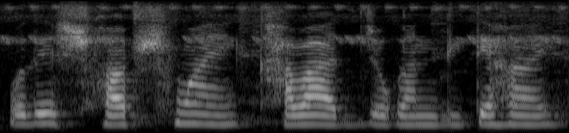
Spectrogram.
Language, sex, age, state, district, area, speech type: Bengali, female, 60+, West Bengal, Birbhum, urban, spontaneous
